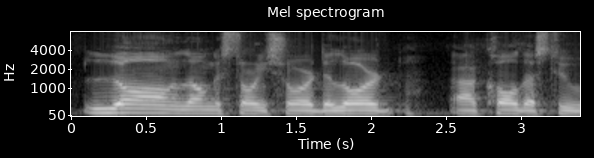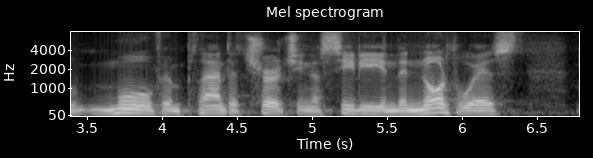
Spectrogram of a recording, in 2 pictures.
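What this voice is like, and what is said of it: Spanish accent. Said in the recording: “I am born and raised in Spain, as my accent can tell”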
